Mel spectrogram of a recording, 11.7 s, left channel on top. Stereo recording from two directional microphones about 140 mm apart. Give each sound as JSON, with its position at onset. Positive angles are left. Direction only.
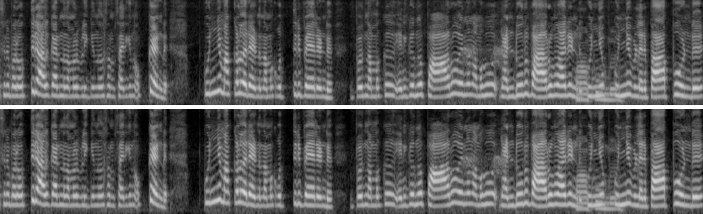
{"t": 0.0, "sound": "a woman's voice", "side_deg": -40}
